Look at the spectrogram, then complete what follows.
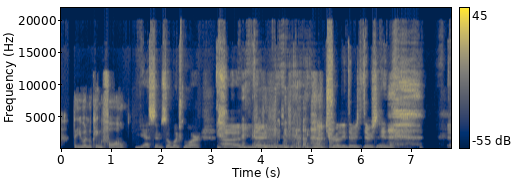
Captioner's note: laugh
